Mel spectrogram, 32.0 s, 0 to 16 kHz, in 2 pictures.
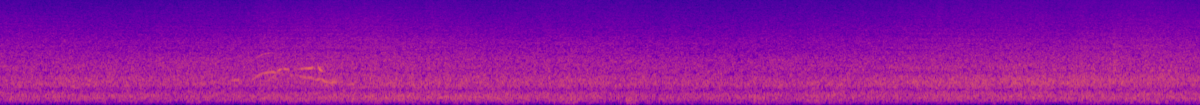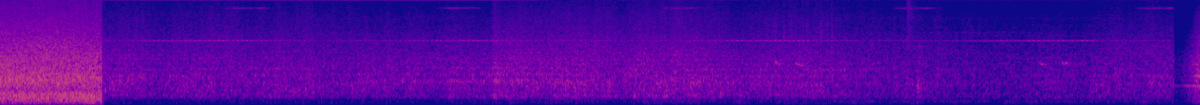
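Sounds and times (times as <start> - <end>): heavy surf breaking waves: 0.0 - 17.4.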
